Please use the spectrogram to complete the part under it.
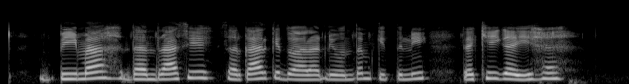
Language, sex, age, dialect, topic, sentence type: Hindi, female, 18-24, Garhwali, banking, question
